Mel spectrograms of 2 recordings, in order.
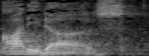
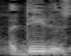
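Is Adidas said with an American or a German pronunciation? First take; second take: German; American. First: It is said with the German pronunciation. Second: It is said with the American pronunciation. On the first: "They pronounce it Adidas" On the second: "we've Americanized Adidas too"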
